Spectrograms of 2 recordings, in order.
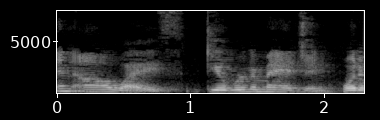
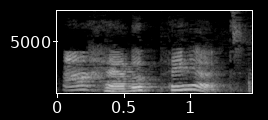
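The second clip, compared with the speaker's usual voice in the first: higher, delighted little fish; excited fish voice; 8 semitones higher than usual. A narrator's reading. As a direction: squeal out the joy of finally having a pet. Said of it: "Gilbert glubbed".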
